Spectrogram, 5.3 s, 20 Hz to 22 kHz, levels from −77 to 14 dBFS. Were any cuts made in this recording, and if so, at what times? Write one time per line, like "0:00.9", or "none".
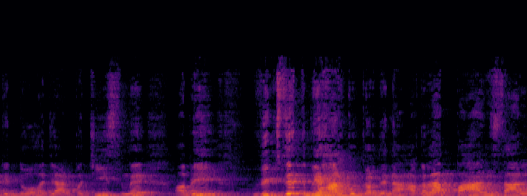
none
